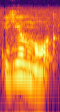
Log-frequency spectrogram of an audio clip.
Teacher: буква є позначає два звуки й е на початку слова і складу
